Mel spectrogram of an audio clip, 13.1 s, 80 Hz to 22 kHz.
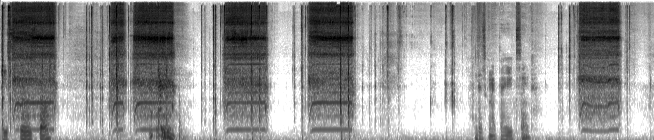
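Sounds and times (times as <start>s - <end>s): electric screwdriver motor whine: 0.1s - 1.2s, 2.2s - 3.6s, 4.4s - 5.4s, 6.2s - 7.1s, 11.5s - 12.5s.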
